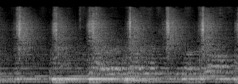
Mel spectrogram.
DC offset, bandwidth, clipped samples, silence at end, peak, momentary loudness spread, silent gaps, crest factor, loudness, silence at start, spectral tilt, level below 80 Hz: under 0.1%; 16 kHz; under 0.1%; 0 s; -4 dBFS; 3 LU; none; 20 dB; -23 LUFS; 0 s; -2.5 dB/octave; -70 dBFS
